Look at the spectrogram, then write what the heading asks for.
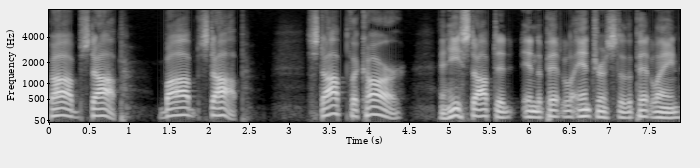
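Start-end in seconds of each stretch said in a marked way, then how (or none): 0.0-4.4 yelling, called out high and slow. Speaker recounts a drive where Bob kept doing the same thing: retelling yelling at Bob. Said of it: "I just started yelling at him".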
